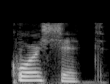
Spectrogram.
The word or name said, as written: corsetless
